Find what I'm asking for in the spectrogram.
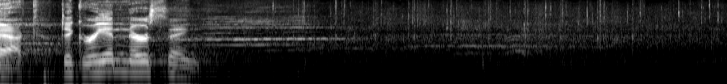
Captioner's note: audience applauding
